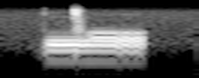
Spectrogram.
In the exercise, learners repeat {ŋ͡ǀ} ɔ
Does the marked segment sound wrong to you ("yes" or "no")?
no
